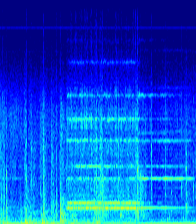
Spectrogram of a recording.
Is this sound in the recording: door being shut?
no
